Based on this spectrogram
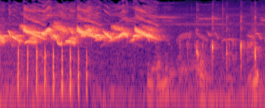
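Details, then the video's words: Caged Chinese hwamei with a yellow beak, praised for its very pleasing voice: loud warbled, rippling phrases high in pitch for three seconds, with a run of evenly spaced low knocking pulses beneath, then scattered softer chips. "CHẤT GIỌNG CỰC PHÊ"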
